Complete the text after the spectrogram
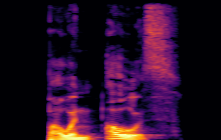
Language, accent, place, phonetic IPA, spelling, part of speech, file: German, Germany, Berlin, [ˌbaʊ̯ən ˈaʊ̯s], bauen aus, verb, De-bauen aus.ogg
- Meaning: inflection of ausbauen: 1. first/third-person plural present 2. first/third-person plural subjunctive I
